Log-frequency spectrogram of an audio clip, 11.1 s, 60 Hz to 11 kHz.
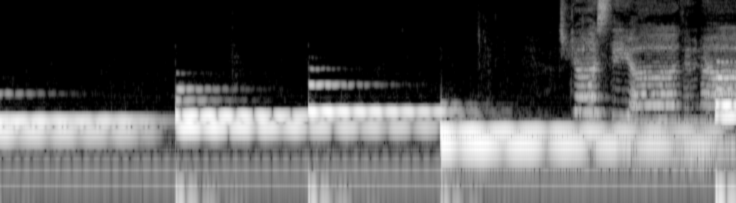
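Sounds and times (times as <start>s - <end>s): soft bell-like chord: 0.0s - 11.0s.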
